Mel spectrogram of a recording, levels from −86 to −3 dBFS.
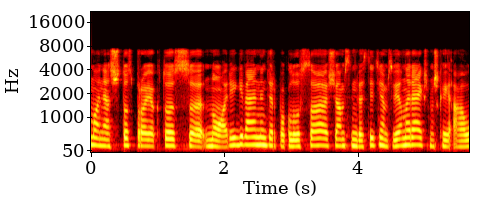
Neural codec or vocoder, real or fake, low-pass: none; real; 7.2 kHz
